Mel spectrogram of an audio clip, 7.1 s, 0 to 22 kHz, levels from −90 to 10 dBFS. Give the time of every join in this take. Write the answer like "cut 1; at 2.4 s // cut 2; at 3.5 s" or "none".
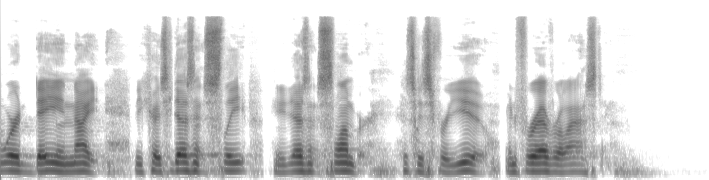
cut 1; at 1.7 s // cut 2; at 2.6 s // cut 3; at 4.2 s // cut 4; at 5.0 s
